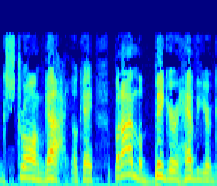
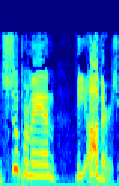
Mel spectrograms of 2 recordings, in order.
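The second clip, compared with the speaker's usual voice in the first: a touch higher and louder, mock heroic delivery of the line; hammed-up line reading; 6 semitones higher, 5 dB louder than usual. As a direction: say it like a big dramatic movie line, lightly overdone. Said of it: "which I delivered exactly like".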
